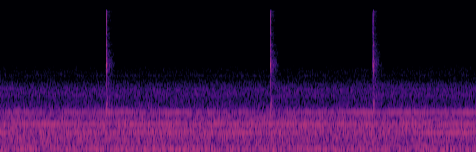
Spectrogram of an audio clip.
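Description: Short electronic clicks sound a few times.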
